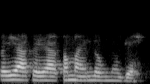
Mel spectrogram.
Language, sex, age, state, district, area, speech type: Manipuri, female, 45-60, Manipur, Kakching, rural, conversation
